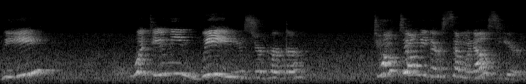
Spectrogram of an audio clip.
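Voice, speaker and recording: A woman's voice: very high-pitched, expressive, moderate pace, fairly bright tone. A woman on stage playing a prim, wistful widowed dress-shop owner, full of old-fashioned exclamations. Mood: indignant. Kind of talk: amateur stage acting, one-act school play. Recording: roomy stage, distant mic, clear noise.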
